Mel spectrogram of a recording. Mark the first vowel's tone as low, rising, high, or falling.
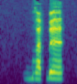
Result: high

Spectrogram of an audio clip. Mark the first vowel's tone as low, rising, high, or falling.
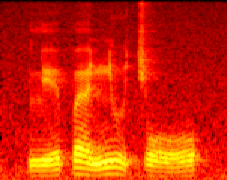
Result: rising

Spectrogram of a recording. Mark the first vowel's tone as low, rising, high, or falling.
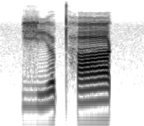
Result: rising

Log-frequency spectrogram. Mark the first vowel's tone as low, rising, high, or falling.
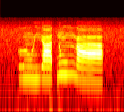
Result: low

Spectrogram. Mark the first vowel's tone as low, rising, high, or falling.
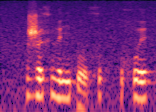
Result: high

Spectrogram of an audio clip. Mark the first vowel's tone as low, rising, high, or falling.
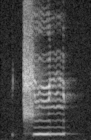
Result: high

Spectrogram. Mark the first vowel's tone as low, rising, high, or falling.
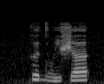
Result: high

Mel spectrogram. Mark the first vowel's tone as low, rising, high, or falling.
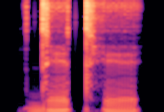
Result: rising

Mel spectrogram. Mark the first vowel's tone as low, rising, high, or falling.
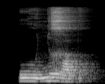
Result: low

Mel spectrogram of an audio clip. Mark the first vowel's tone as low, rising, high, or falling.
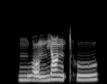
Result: low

